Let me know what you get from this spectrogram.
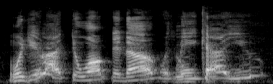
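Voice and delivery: high, gentle granny voice; grandma voice. A narrator's reading. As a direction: invite the boy like a kind grandma. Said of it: "Grandma said".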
